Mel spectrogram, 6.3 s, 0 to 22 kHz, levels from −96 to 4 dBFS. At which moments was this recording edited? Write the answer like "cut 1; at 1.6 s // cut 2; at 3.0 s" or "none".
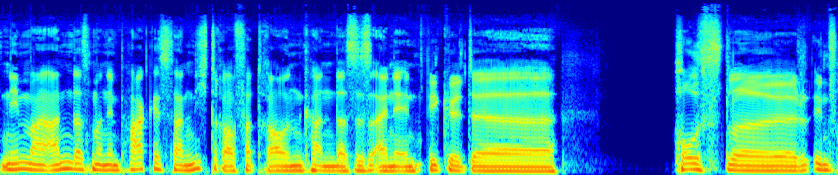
none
